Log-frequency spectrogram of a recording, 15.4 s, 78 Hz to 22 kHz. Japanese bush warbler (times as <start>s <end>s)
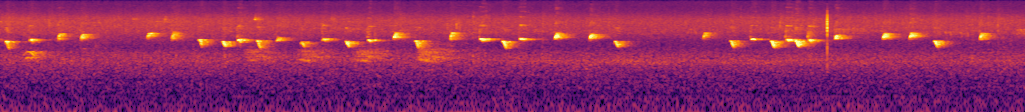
10.5s 15.3s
